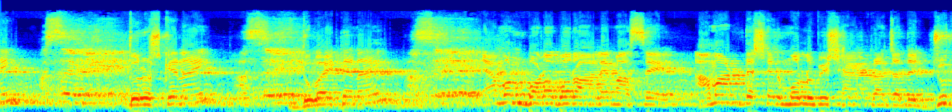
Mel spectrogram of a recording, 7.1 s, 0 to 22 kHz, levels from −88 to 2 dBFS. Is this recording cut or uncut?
uncut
